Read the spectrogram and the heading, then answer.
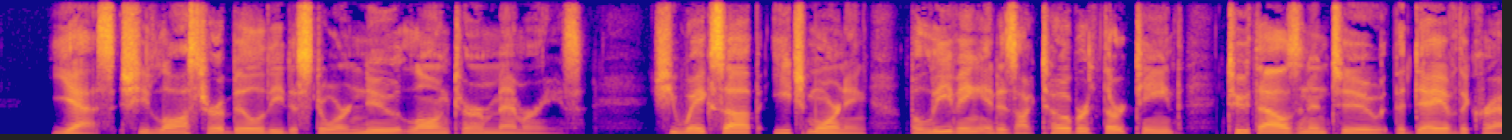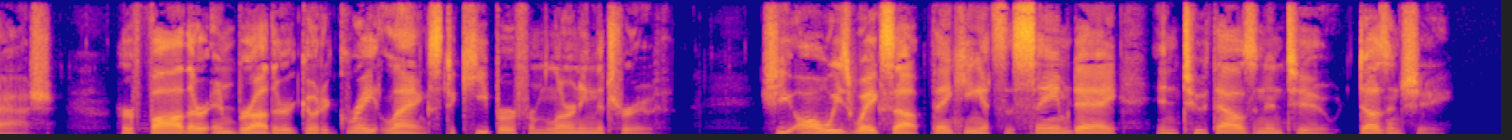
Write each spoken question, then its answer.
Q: She always wakes up thinking it's the same day in 2002, doesn't she?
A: Yes, she always wakes up thinking it's the same day in 2002.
